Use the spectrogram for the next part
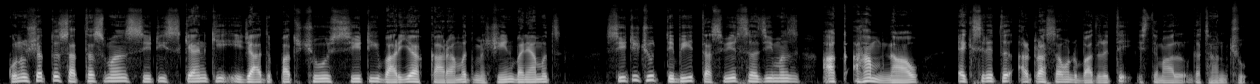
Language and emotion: Kashmiri, neutral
